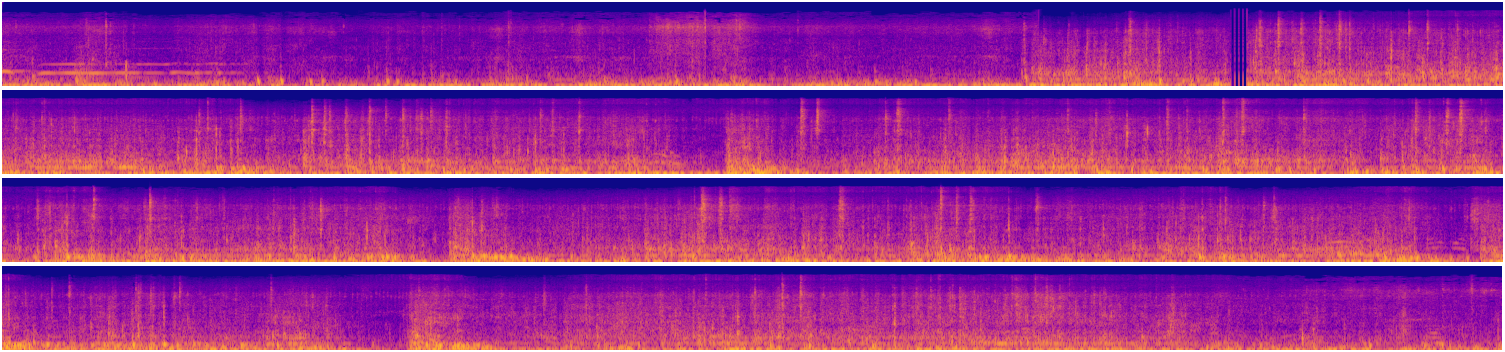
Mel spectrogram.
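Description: Mountain bike descending a rough, rocky trail, heard through a handlebar-mounted camera: a constant rumble of the tyres with rapid rattling and knocking of the bike over rocks and roots, and wind rushing on the microphone. It gets louder and busier about five seconds in, as the speed picks up.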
